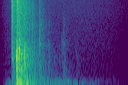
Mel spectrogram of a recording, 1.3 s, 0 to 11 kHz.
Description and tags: Door, Wooden, Close, A (H6 MS)
Raw audio of a wooden door being closed with a little force. Recorded simultaneously with the Zoom H1, Zoom H4n Pro and Zoom H6 (Mid-Side Capsule) to compare the quality.
An example of how you might credit is by putting this in the description/credits:
The sound was recorded using a "H6 (Mid-Side Capsule) Zoom recorder" on 17th November 2017.
close, doors, wood, door, closing, H6, slam, wooden, shut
